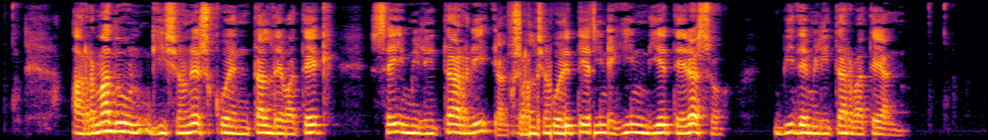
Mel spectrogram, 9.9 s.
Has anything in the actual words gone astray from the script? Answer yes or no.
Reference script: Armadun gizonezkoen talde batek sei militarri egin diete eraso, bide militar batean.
yes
